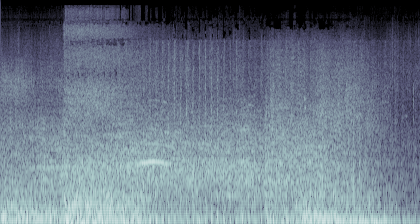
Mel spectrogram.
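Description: Gas tanks exploding in an arson fire in a stereo radio play, a dense, continuous barrage of loud booms and crackling bursts over a roaring rumble, close and without talk.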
